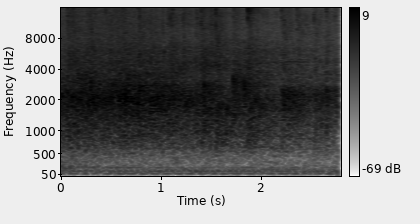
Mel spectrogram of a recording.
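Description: A church crowd applauds the sound engineer, a dense wash of many hands clapping at once with no voices, holding strong for a few seconds before easing off slightly at the end.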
